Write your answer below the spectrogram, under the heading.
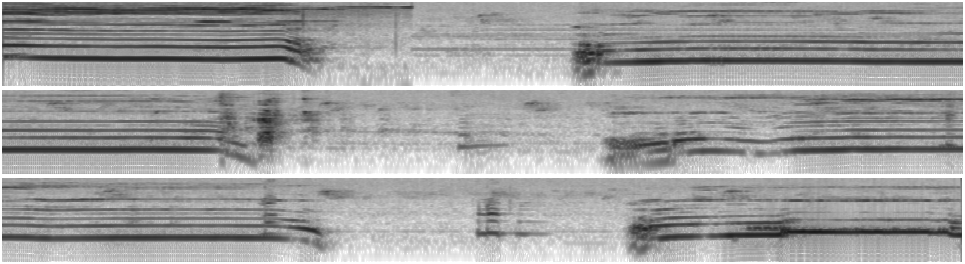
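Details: Domestic dog giving loud, drawn-out howls in separate bouts, each a few seconds long. The tone is steady and flat, with short slides at the start and end, and there are brief silent gaps between howls, about four bouts in all.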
